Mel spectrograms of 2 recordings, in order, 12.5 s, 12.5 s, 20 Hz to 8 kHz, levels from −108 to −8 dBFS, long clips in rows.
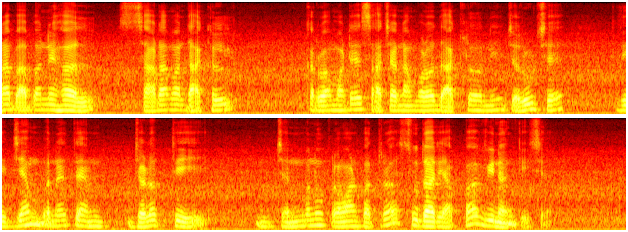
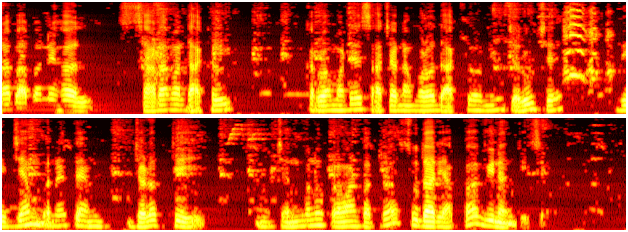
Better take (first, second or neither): first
